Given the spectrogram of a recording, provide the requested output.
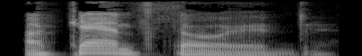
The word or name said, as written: acanthoid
